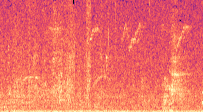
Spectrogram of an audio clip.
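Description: Car engine idling, heard from inside the cabin with the window down: a steady low rumble.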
